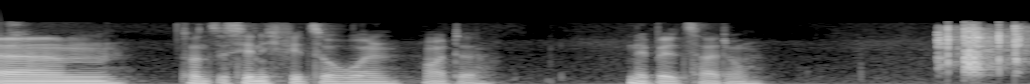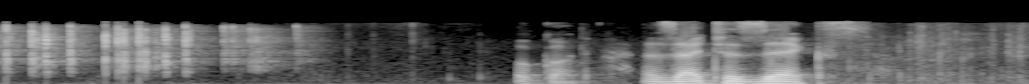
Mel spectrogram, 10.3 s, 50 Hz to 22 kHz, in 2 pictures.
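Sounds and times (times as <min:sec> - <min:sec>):
speech: 0:00.0 - 0:03.9, 0:07.7 - 0:09.6
die tumbling across a hard surface: 0:04.7 - 0:06.8.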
